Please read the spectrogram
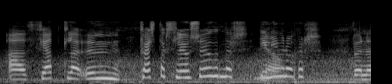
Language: Icelandic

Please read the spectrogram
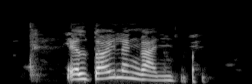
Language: Catalan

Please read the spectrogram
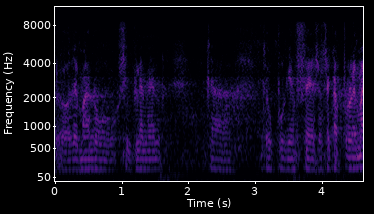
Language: Catalan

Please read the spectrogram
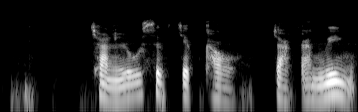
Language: Thai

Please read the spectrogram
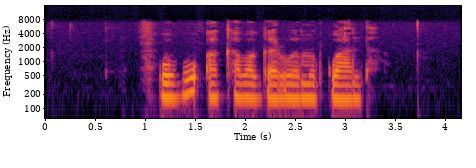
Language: Kinyarwanda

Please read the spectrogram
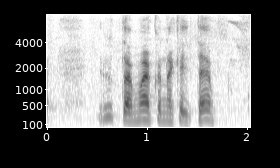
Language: Portuguese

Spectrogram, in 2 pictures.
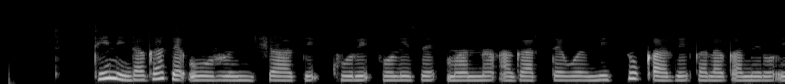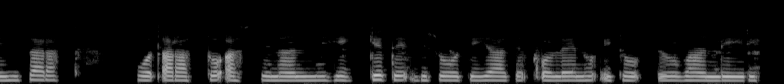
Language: Sidamo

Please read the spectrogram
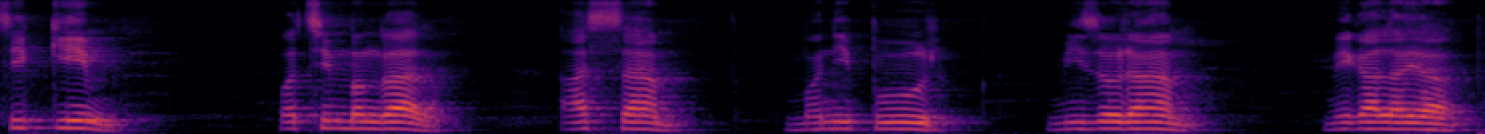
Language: Nepali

